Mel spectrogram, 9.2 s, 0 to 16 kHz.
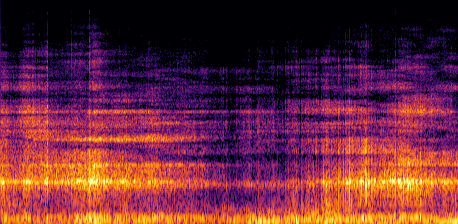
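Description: Long nails scratch slowly and firmly across the lid of a hollow, tan carved wooden box. The result is a continuous dry scraping with a steady hollow tone around 580 Hz, fading softer midway before growing louder again.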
